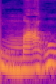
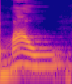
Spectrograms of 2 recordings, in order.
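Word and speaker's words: mahu: গেছে ক্লিয়ার ব্যাপারটা মাহু এই মাহু হচ্ছে সঠিক উচ্চারণ তবে অনেকে এটাকে বলে মাউ সায়া মাহু না বলে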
